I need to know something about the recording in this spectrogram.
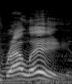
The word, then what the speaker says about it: Raleigh: Patchwork taking place in I don't know how to pronounce that. Relay. Rally. That's Lei, my friend. That's Raleigh.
